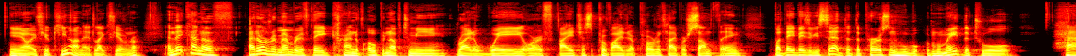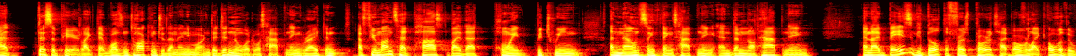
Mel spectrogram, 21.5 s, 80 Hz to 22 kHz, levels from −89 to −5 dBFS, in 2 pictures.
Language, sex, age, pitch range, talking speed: English, male, 30-49, 105-125 Hz, 260 wpm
